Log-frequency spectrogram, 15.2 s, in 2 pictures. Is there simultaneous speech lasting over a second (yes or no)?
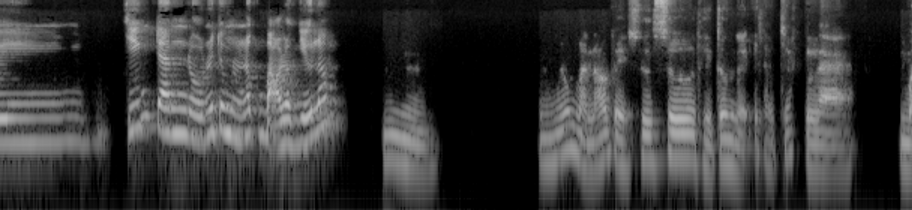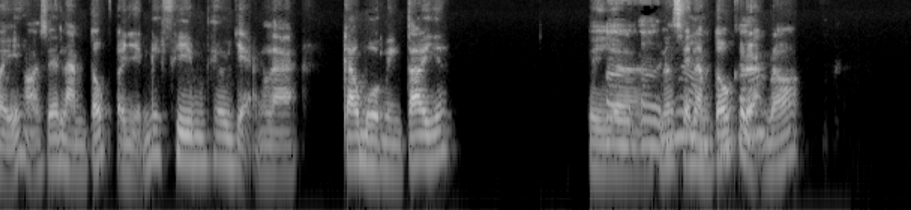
yes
